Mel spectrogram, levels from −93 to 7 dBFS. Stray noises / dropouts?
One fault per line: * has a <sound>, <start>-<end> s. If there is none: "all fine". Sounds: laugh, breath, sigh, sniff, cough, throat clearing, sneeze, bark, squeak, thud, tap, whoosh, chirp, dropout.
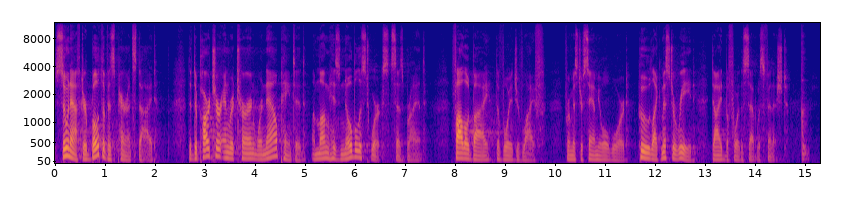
* has a tap, 14.9-15.1 s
